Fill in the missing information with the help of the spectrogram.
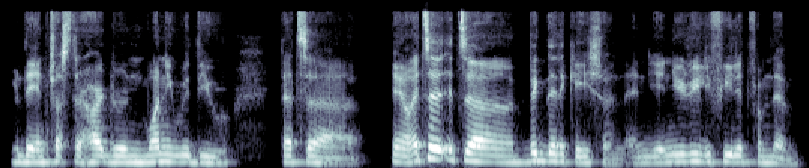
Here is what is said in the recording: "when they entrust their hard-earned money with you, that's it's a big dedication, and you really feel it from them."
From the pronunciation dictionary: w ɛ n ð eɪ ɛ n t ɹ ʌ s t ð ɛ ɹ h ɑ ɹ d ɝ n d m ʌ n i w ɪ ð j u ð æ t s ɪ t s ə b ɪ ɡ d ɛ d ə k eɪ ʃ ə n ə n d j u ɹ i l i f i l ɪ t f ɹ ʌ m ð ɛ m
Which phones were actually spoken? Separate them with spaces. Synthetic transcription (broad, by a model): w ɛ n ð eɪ ɛ n t ɹ ʌ s t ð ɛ ɹ h ɑ ɹ d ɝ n m ʌ n i w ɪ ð j u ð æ t s ɪ t s ə b ɪ ɡ d ɛ d ə k eɪ ʃ ə n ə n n j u ɹ i l i f i l ɪ t f ɹ ʌ m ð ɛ m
